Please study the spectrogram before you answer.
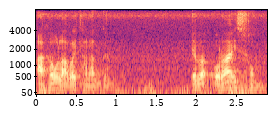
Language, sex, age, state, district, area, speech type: Bodo, male, 45-60, Assam, Kokrajhar, rural, spontaneous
